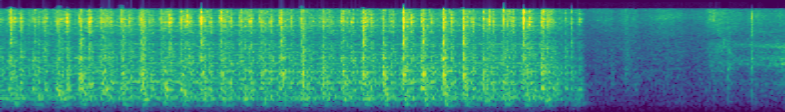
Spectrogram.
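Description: A sewing machine runs steadily while stitching an adult Scottish kilt, its fast needle clatter continuous and close for about four seconds before stopping abruptly, leaving a quiet room.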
